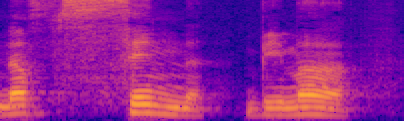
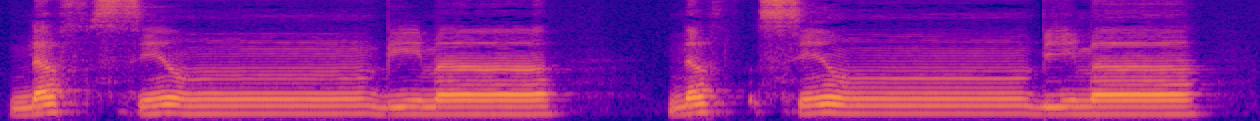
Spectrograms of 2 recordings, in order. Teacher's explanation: Okay, we won't be saying nafsin bima. We've got a tanween, we change that for a mim, okay? Because of the ba afterwards.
